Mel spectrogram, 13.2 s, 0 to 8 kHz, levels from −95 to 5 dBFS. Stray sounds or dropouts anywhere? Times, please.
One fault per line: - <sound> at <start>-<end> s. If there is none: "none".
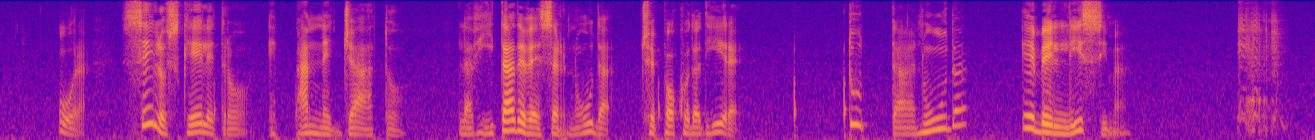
- squeak at 12.4-12.9 s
